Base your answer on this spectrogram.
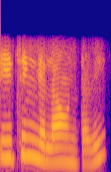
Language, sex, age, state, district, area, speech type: Telugu, female, 18-30, Andhra Pradesh, Annamaya, rural, conversation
